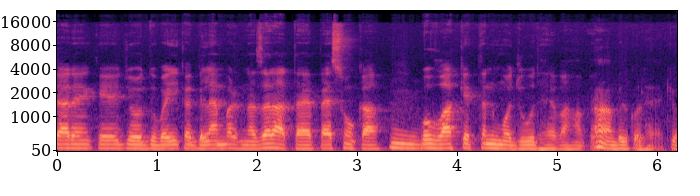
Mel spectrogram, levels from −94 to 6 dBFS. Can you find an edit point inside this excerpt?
no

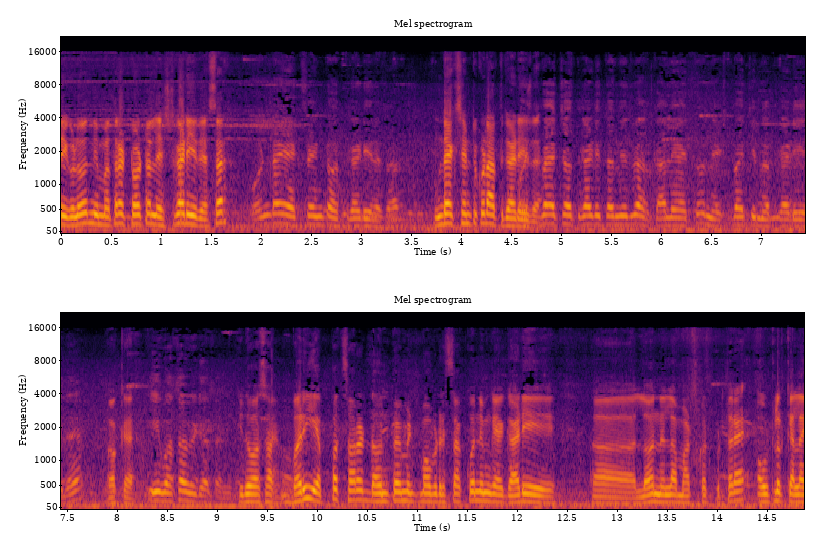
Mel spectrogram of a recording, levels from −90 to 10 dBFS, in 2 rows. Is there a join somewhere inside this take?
yes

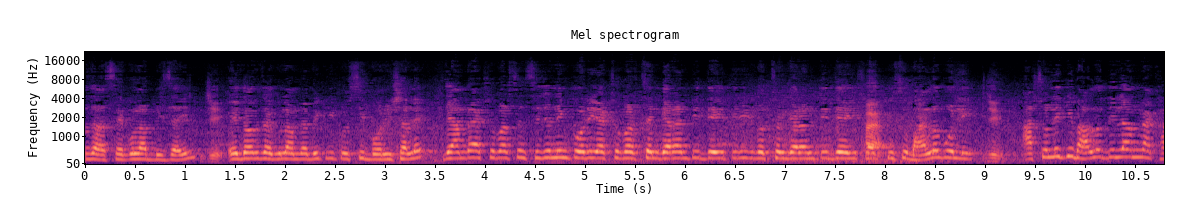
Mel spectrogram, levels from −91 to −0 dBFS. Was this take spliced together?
yes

